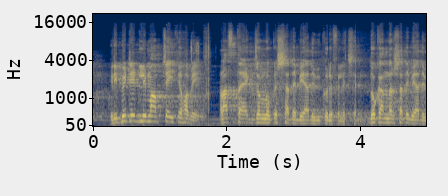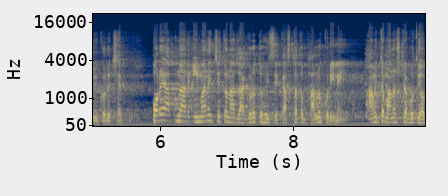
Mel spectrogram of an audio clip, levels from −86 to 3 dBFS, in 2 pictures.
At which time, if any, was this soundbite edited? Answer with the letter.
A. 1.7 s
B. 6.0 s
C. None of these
A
